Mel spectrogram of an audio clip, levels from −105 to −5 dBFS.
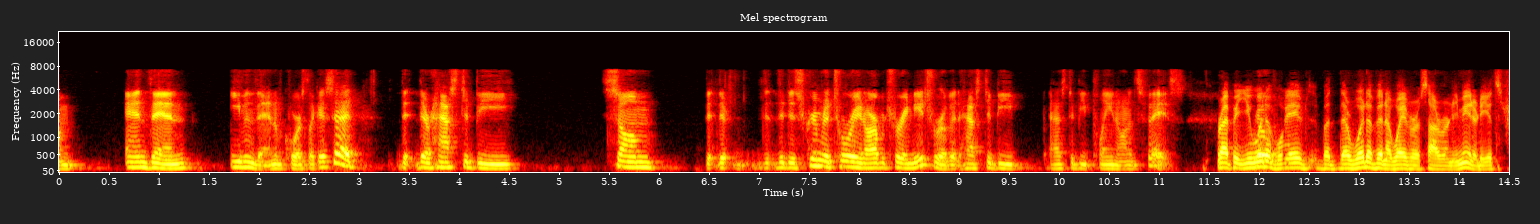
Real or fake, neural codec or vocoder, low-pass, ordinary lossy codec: real; none; 7.2 kHz; MP3, 64 kbps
